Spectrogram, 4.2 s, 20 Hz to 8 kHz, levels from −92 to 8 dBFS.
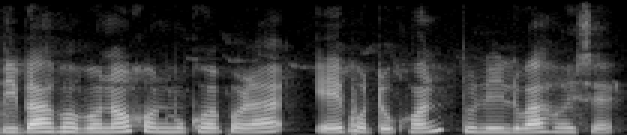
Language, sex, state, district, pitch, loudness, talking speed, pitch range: Assamese, female, Assam, Sonitpur, 240 Hz, -20 LUFS, 145 wpm, 235-250 Hz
